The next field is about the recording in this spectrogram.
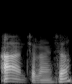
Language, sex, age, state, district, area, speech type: Tamil, male, 18-30, Tamil Nadu, Pudukkottai, rural, conversation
